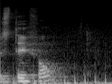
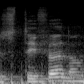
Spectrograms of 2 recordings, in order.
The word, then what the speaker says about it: Stefan: on veut utiliser la loi de stefan attention ne prononce pas la loi de stéphane comme certains faites bien attention comment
